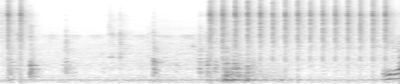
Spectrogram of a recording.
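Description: Gas stove burner igniter clicking in rapid, even ticks, about nine a second, as the burner under the wok is being lit. A short burst of clicks comes right at the start, then after a pause a longer run from about halfway in.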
